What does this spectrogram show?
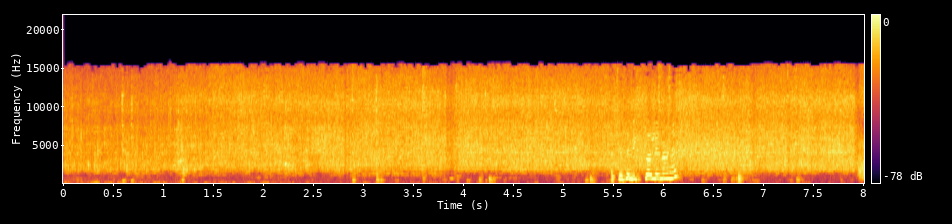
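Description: Potato sticks frying in mustard oil in a heavy kadhai: a steady sizzling hiss, with light taps and scrapes of a metal spatula stirring them.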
